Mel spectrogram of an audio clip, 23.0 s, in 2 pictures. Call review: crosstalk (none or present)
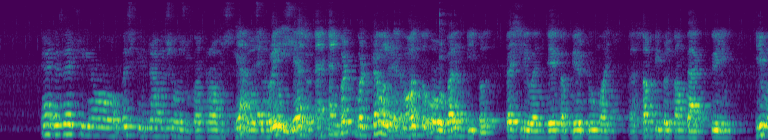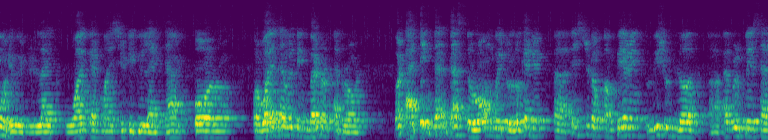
present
